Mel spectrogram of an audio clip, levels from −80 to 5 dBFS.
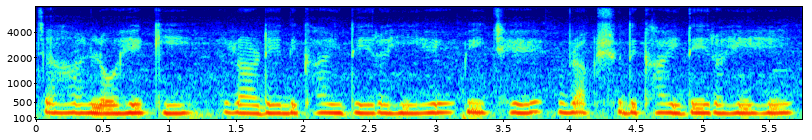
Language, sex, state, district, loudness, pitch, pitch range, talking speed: Hindi, female, Goa, North and South Goa, -13 LUFS, 225 Hz, 220-230 Hz, 145 wpm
